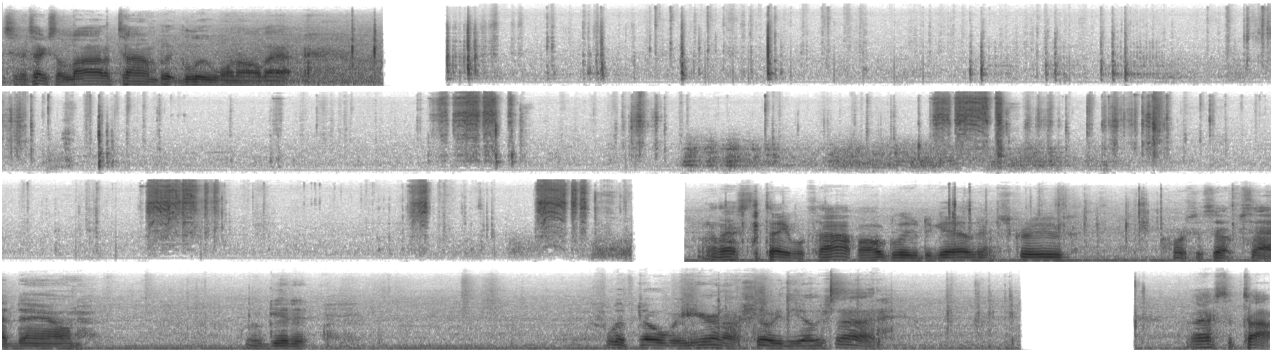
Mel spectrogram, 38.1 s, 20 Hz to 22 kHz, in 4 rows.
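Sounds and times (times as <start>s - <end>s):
loud rasping bursts: 12.7s - 13.4s, 14.6s - 17.5s, 20.1s - 20.7s, 22.0s - 22.4s, 23.0s - 23.7s.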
